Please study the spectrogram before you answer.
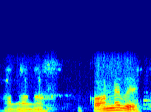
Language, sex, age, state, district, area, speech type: Odia, male, 30-45, Odisha, Kendujhar, urban, conversation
